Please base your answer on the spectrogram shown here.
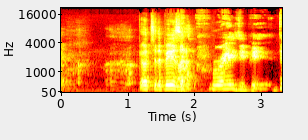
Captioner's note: laughs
